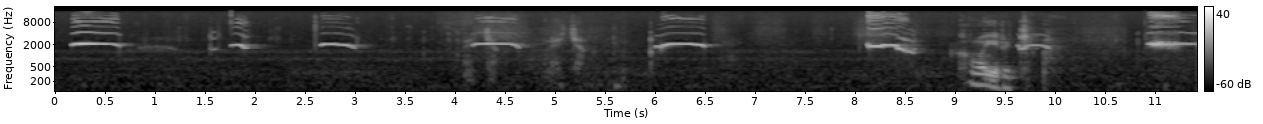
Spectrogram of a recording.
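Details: Newborn kittens, eyes just opened, mewing indoors: high, piercing cries repeated about every two seconds, each bending up then down, with a few squeakier, wavering calls and brief rustling between them.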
